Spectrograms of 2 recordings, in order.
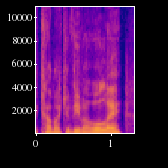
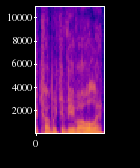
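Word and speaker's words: Kamakawiwoʻole: very talented, incredible performer from Hawaii named Israel Kamakawiwa-Ole.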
